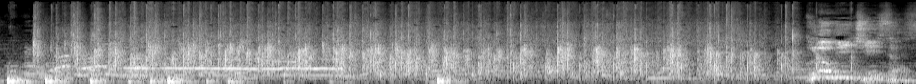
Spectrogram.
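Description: A church congregation applauds and cheers loudly for the whole stretch, dense clapping with a voice rising over it and a brief tonal whistle or shout early on.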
